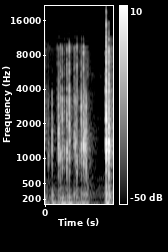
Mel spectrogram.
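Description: Quick keystrokes on a Mac keyboard, a short burst of several soft clicks followed by one sharper, louder key press, typed close by with no talk.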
